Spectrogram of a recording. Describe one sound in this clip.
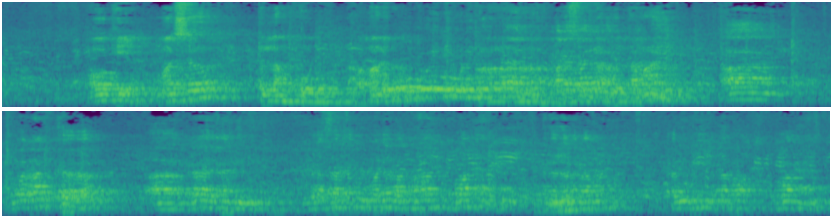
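A man sings through a microphone and loudspeakers.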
